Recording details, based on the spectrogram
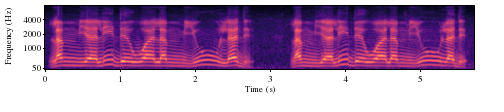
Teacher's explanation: bunyi Qalqalah lam yalid di tengah-tengah kalimat yang sedang saya ucapkan tidak sejelas Qalqalah huruf Dal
